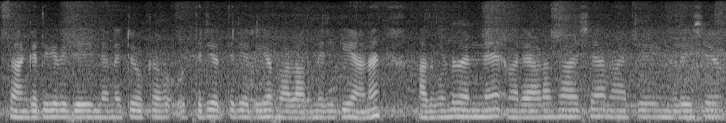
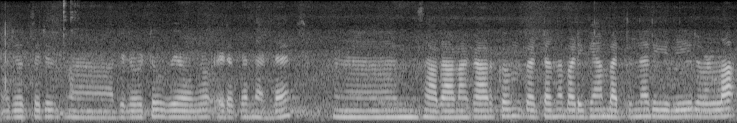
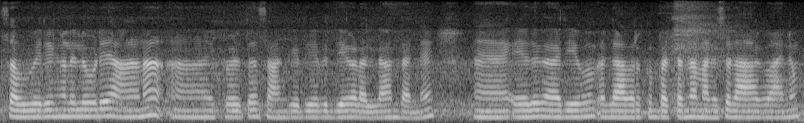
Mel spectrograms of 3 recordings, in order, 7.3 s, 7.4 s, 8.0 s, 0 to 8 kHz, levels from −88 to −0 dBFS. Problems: background sounds at intervals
